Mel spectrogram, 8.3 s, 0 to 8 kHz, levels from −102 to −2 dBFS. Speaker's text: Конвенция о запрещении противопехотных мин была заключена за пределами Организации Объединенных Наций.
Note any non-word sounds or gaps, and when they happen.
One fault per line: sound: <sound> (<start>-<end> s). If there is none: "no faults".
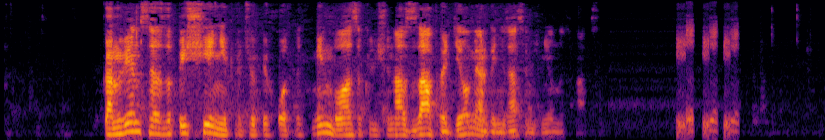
sound: laugh (6.8-7.4 s)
